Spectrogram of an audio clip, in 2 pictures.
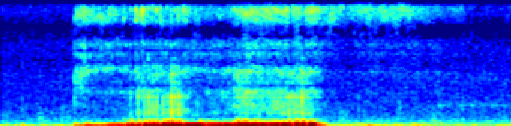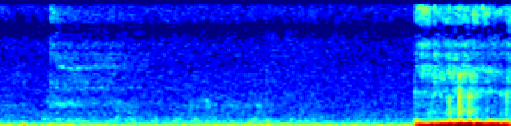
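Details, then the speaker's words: Rye, who snores and needs an adjustable bed to curb it, snoring away the morning. "Riley snoring away the morning."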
